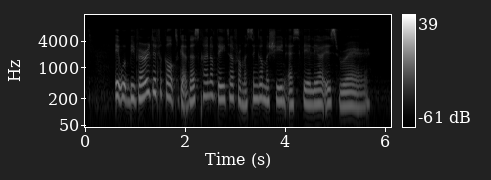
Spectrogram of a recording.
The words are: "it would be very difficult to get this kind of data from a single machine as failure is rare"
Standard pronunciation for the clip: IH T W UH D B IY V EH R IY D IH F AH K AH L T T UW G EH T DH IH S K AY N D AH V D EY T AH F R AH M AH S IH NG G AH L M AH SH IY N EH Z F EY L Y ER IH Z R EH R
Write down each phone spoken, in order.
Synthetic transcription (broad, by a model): IH T W UH D B IY V EH R IY D IH F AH K AH L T T UW G EH T DH IH S K AY N D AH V D EY T AH F R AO M AH S IH NG G AH L M AH SH IY N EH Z F EY L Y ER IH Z R EH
